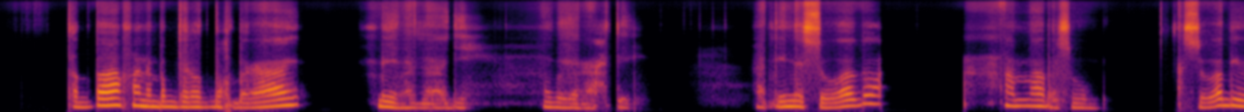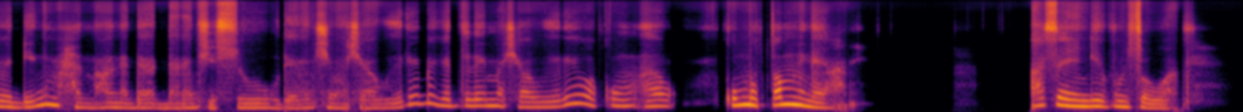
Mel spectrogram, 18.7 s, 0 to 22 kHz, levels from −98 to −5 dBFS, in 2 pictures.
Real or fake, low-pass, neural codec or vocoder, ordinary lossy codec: fake; none; autoencoder, 48 kHz, 32 numbers a frame, DAC-VAE, trained on Japanese speech; none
